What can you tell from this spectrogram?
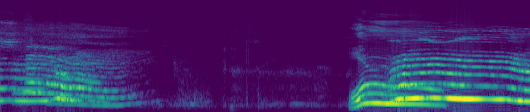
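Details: Pet Saluki called Steve howling indoors in a small room: a wavering, slightly falling howl fades out, a quiet gap with faint sounds follows, then a fresh loud howl swells upward and holds a steady tone.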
